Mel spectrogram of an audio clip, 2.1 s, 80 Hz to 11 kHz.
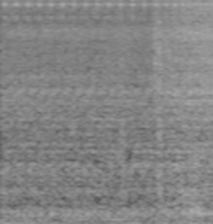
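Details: Mazda (Suzuki Every-based) 2012 with engine check light, code P0303 for a cylinder 3 misfire: rough, uneven idle with a dull irregular stumble; spark plugs being checked.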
